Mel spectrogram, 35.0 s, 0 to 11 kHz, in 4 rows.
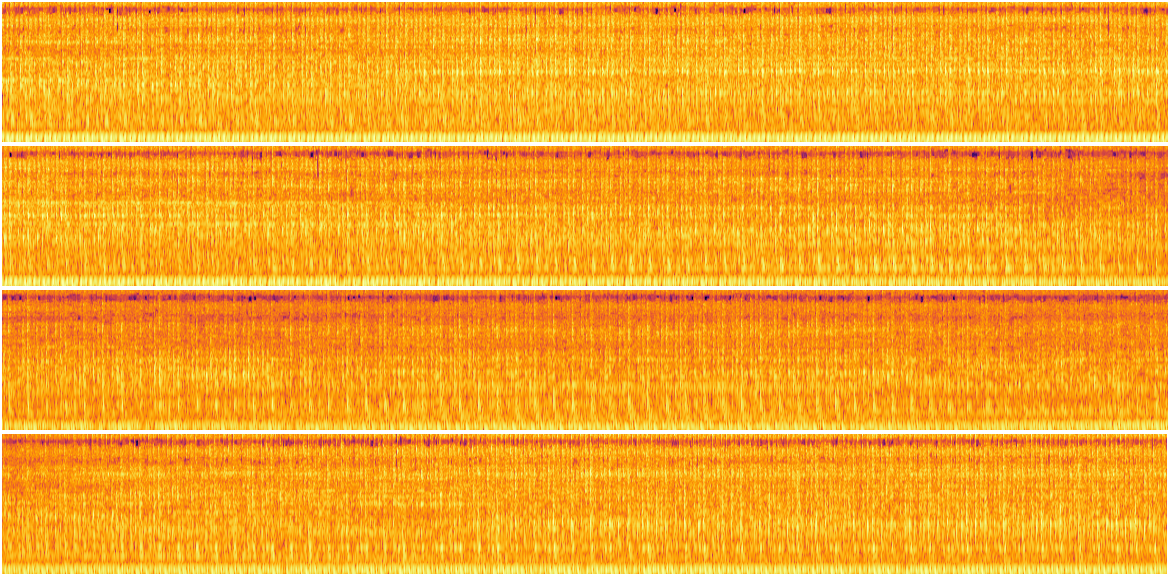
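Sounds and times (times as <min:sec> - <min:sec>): diesel generator idling: 0:00.0 - 0:34.9.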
